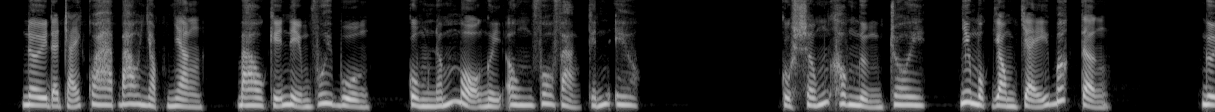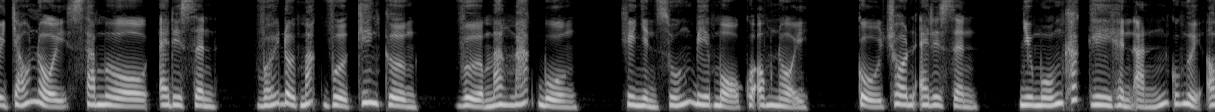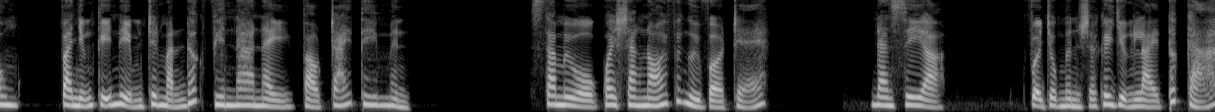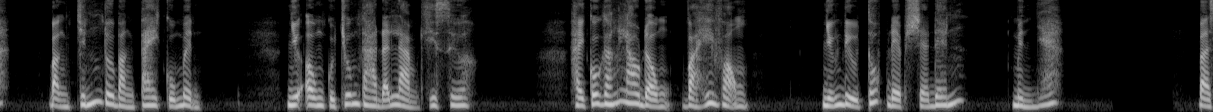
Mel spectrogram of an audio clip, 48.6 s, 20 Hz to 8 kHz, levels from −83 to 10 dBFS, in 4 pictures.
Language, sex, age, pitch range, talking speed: Vietnamese, female, 20-39, 185-230 Hz, 165 wpm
